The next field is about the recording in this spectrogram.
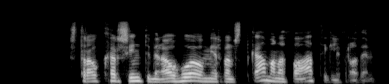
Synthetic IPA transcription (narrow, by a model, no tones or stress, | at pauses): st̪ɾaːwkʰaɾ̥sint̪ʏmjɛɾaːwɦɔːɣaɔmjɛɾ̥fanst̪kaːmanaðθawaːt̪ʰɪklɪfɾawθem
